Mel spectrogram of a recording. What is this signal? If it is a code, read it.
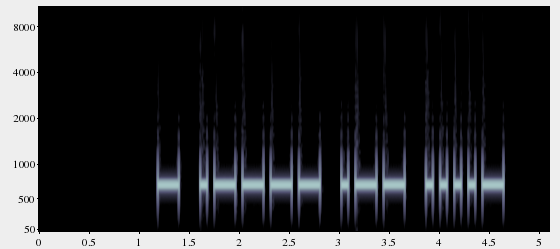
Morse code, heard as a keyed tone, about 17 wpm, 700 Hz. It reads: T1W4
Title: Four Challenging Letter-Number Combinations 17wpm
